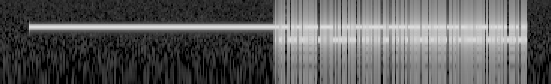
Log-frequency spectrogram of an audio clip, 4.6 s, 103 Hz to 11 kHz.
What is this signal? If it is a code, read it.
Cassette data (Kansas City type), 300 baud, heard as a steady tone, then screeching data.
